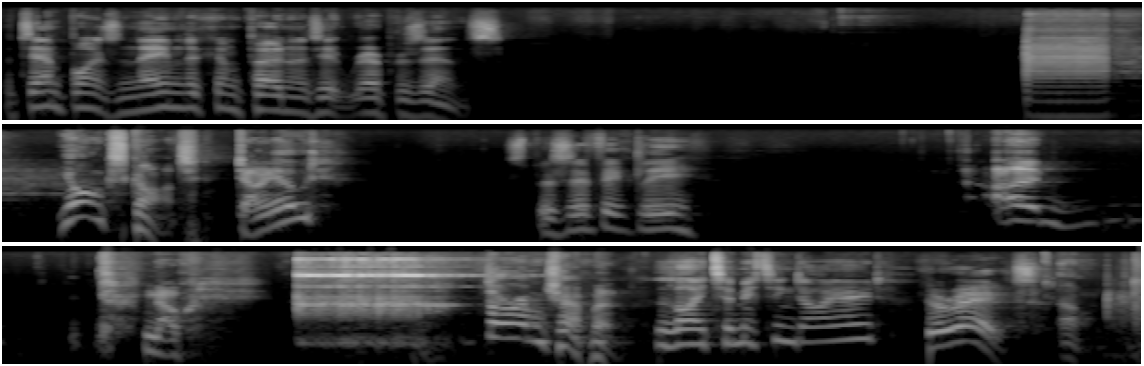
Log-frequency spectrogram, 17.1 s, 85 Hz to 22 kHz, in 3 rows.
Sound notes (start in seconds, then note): 5.1 buzzer; 12.8 buzzer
